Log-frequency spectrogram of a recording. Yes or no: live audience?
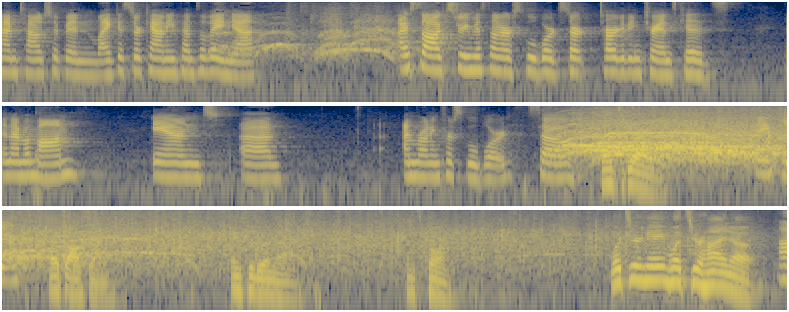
yes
